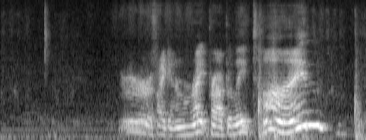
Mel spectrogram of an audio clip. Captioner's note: groans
